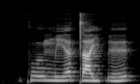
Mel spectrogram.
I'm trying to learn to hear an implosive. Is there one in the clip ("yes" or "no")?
yes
